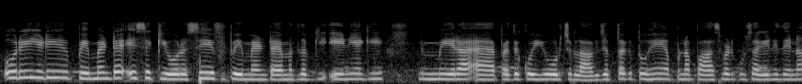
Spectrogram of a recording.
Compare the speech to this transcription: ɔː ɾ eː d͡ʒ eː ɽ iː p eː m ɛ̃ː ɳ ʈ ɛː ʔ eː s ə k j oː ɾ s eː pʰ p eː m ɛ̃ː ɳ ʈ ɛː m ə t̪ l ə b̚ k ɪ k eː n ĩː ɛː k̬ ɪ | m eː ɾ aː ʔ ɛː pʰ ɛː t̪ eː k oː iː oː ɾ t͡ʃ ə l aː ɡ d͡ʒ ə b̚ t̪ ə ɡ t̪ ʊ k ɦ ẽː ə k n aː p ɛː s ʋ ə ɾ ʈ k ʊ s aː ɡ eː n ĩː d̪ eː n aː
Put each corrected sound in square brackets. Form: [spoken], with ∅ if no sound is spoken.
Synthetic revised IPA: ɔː ɾ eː d͡ʒ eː ɽ iː p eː m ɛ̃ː ɳ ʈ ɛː ʔ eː s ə k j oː ɾ s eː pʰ p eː m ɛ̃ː ɳ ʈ ɛː m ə t̪ l ə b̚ k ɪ [ʔ] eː n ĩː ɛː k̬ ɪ | m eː ɾ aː ʔ ɛː [p] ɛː t̪ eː k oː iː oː ɾ t͡ʃ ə l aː ɡ d͡ʒ ə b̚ t̪ ə [k] t̪ ʊ [∅] ɦ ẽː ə [p] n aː p [aː] s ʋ ə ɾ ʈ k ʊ s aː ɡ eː n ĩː d̪ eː n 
